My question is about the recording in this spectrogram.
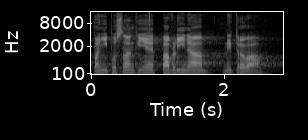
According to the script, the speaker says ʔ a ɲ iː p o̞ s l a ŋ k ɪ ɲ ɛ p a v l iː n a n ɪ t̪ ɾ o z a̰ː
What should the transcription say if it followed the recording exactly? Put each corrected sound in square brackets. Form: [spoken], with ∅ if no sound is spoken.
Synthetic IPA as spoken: [p] a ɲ iː p o̞ s l a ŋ k ɪ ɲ ɛ p a v l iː n a n ɪ t̪ ɾ o [v] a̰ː

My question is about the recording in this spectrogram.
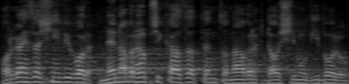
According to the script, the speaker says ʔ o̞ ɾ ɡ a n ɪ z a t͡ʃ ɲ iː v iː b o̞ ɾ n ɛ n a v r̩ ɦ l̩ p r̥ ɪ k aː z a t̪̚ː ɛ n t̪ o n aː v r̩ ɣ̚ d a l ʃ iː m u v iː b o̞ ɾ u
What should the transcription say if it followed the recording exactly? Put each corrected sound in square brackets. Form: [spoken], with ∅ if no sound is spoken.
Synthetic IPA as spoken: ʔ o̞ ɾ ɡ a n ɪ z a t͡ʃ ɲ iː v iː b o̞ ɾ n ɛ n a v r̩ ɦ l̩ p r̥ ɪ k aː z a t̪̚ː ɛ n t̪ o n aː v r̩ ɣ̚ d a l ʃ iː m u v iː b o̞ ɾ u

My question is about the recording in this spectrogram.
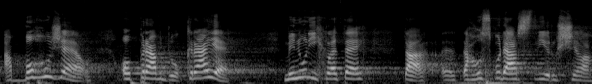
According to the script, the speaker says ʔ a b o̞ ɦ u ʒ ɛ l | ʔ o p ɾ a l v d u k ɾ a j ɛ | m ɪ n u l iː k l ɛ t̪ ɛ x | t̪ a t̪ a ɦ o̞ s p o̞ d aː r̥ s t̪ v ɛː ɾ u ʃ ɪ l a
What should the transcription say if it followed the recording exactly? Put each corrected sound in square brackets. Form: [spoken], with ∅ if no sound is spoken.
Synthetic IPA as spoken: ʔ a b o̞ ɦ u ʒ ɛ l | ʔ o p ɾ a [∅] v d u k ɾ a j ɛ | m ɪ n u l iː [x] l ɛ t̪ ɛ x | t̪ a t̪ a ɦ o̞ s p o̞ d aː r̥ s t̪ v [iː] ɾ u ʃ ɪ l a

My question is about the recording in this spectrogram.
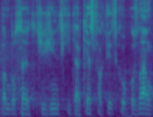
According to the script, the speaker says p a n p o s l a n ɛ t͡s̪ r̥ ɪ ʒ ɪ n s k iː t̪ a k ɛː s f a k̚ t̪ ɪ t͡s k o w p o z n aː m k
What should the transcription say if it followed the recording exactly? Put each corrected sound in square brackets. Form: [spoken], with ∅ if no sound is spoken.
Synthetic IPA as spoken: p a n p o s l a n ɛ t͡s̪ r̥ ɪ ʒ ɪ n s k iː t̪ a k ɛː s f a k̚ t̪ ɪ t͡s k o w p o z n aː m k

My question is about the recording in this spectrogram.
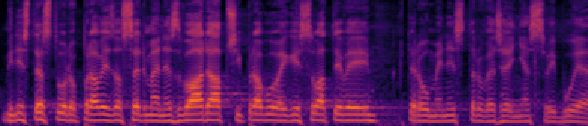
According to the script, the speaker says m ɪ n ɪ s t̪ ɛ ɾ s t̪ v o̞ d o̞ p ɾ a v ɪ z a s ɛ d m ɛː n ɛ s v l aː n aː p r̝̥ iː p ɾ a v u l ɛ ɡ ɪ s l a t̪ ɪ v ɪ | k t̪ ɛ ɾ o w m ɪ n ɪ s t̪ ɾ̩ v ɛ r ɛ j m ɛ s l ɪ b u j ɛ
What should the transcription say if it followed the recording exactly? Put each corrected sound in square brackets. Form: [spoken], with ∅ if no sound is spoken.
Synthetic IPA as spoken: m ɪ n ɪ s t̪ ɛ ɾ s t̪ v o̞ d o̞ p ɾ a v ɪ z a s ɛ d m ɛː n ɛ [z] v l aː [d] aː p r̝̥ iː p ɾ a v u l ɛ ɡ ɪ s l a t̪ ɪ v ɪ | k t̪ ɛ ɾ o w m ɪ n ɪ s t̪ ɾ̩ v ɛ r ɛ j [ɲ] ɛ s l ɪ b u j ɛ

